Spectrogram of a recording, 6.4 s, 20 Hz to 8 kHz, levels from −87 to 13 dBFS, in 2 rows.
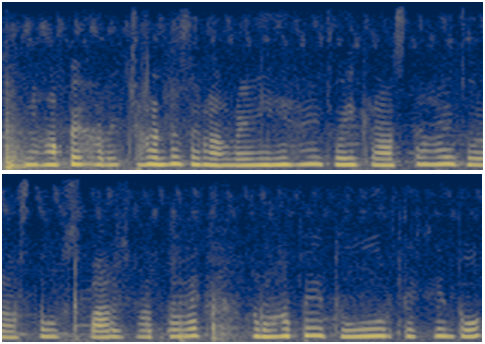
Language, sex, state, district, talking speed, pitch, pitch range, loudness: Hindi, female, Haryana, Jhajjar, 235 wpm, 310 Hz, 300-325 Hz, -15 LUFS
